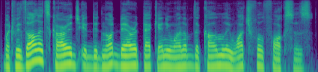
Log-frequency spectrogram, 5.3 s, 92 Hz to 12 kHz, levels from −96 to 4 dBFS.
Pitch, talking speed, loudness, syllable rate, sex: 135 Hz, 190 wpm, -16 LUFS, 4.9 syllables/s, male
